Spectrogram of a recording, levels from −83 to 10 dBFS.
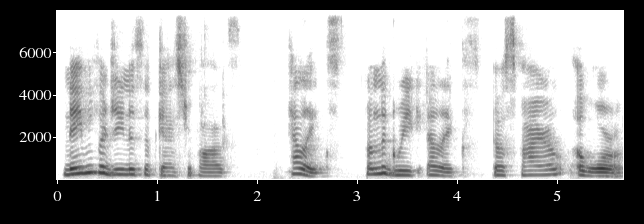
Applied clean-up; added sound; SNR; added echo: neural mask model DeepFilterNet 3.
